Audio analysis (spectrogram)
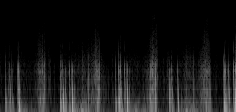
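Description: A soft polyurethane foam squishy hamburger toy is held over the microphones while long nails scratch and tap its top surface. The result is a run of dull, low, muffled thumps mixed with short, airy scratching swishes, mostly deep and bassy, with little high-end brightness.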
